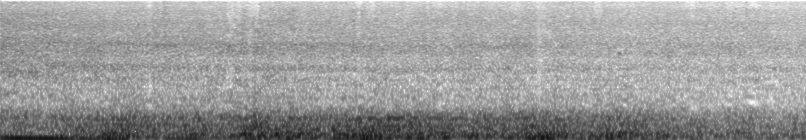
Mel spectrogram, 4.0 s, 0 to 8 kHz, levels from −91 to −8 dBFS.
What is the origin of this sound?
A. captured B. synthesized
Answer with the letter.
B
